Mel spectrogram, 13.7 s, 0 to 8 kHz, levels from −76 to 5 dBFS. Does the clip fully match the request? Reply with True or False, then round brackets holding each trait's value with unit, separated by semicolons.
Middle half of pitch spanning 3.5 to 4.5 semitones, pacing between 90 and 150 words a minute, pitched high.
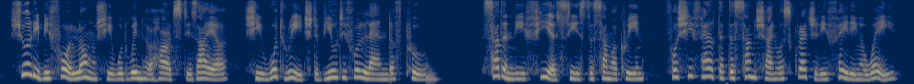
True (3.9 semitones; 145 wpm; 205 Hz)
